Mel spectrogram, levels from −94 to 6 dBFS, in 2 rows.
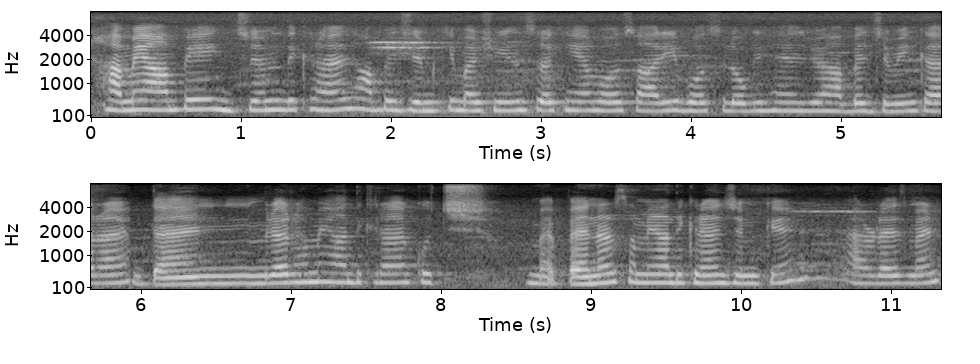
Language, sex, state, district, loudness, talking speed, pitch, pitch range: Hindi, female, Bihar, Jamui, -18 LUFS, 240 wpm, 235 Hz, 225-255 Hz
